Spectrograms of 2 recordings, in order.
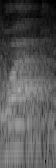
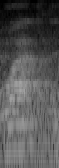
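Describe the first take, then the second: No difference in how they are said.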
